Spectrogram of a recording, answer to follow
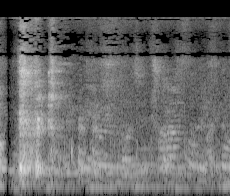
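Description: A person coughs once, sharply, about a quarter second in, over low background chatter.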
